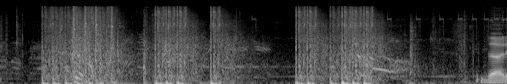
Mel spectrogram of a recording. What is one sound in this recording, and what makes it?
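Automatic rifle fire rattles in rapid bursts.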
